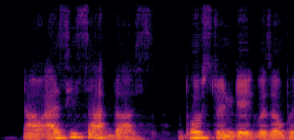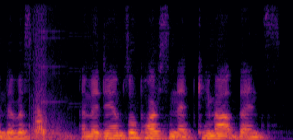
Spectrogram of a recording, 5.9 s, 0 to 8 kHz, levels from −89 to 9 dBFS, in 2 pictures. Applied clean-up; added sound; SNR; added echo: neural separator model SepFormer DNS4.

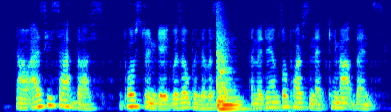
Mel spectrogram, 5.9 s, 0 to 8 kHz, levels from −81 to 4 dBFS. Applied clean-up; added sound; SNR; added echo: none; Bowed string instrument; -4 dB; reverberation time 0.3 s.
